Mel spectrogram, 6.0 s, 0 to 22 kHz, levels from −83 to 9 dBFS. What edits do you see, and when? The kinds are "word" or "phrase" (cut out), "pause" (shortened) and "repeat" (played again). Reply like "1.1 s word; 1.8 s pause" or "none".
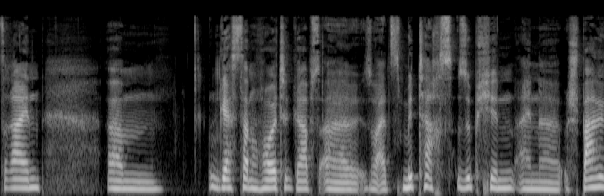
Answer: none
